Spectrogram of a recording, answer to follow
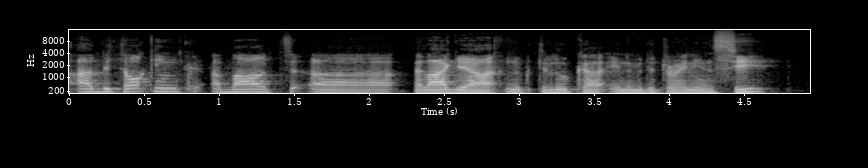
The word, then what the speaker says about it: Pelagia: is classic Latin pronation while the the modern Latin called Church Latin would pronounce it as Italians do which means like pah uh but I will stick with my Slavic and ancient Latin pronunciation so I'll be talking about pelagia my co-authors are D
